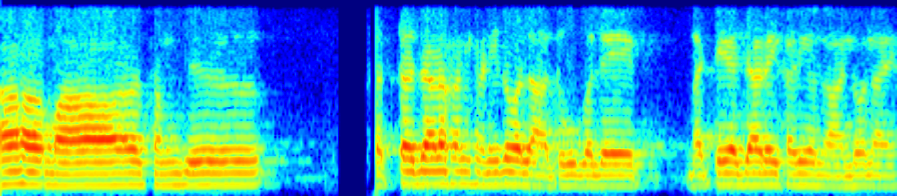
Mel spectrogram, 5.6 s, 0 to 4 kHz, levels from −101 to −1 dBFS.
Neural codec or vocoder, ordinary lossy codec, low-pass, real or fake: none; none; 3.6 kHz; real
